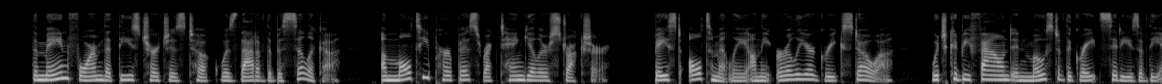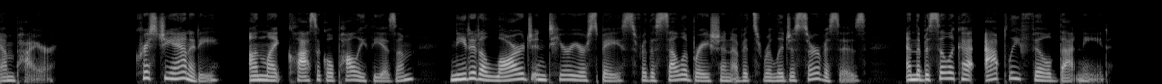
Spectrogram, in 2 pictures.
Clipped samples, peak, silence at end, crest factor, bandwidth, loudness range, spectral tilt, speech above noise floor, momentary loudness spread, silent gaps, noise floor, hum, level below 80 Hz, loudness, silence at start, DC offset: under 0.1%; -2 dBFS; 0.6 s; 22 dB; 12 kHz; 3 LU; -4.5 dB/octave; over 65 dB; 9 LU; none; under -90 dBFS; none; -64 dBFS; -25 LUFS; 0.35 s; under 0.1%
